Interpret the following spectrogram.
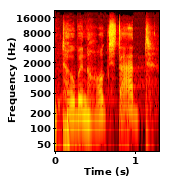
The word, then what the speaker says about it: Tobin-Hochstadt: right, next we have Sam Tobin-Hochstadt. Did I pronounce that right?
